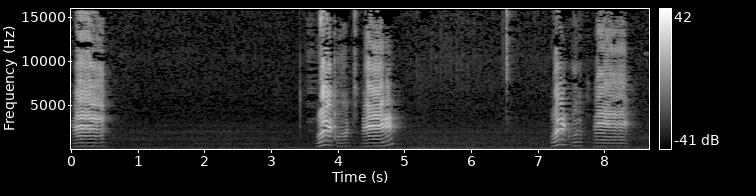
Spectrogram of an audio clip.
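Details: Parrot mimicking the Sikh phrase "Waheguru Ji": short, harmonically rich, voice-like bursts with bending pitch, given in close pairs separated by quiet pauses of about three seconds, indoors.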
